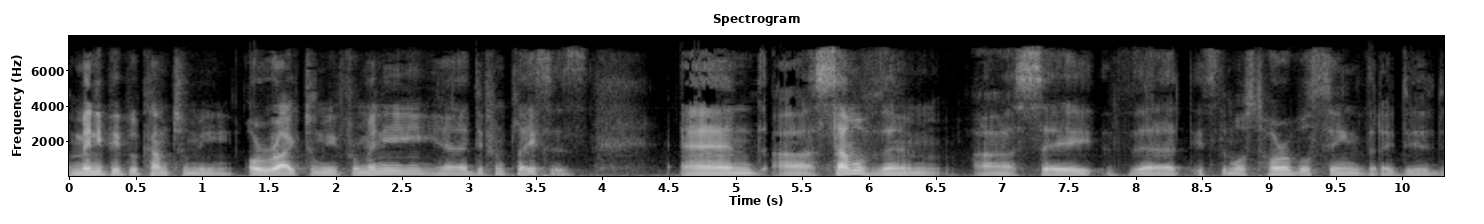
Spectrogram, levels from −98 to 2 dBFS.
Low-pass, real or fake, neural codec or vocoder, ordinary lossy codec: 7.2 kHz; real; none; AAC, 32 kbps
